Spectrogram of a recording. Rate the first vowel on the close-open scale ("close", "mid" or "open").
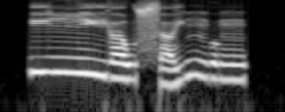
close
